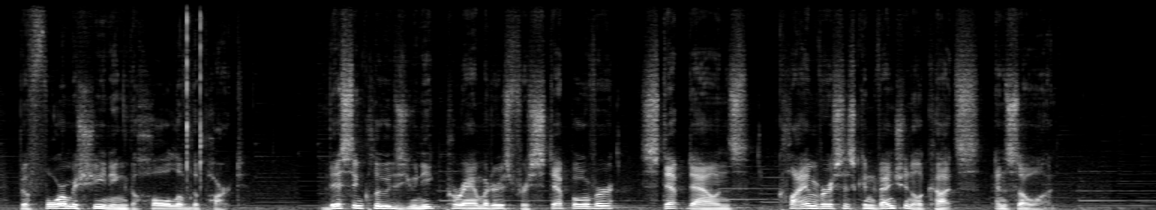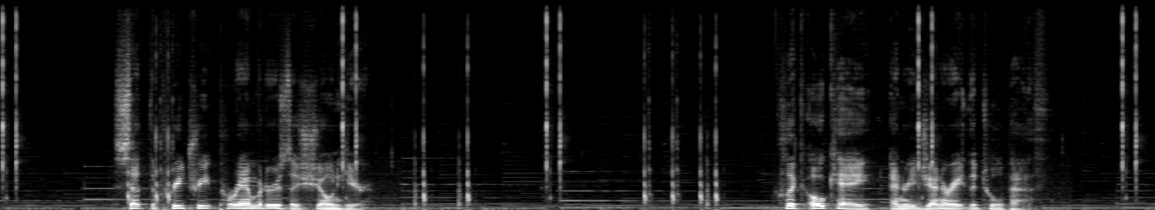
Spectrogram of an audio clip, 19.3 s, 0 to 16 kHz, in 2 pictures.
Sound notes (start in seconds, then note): 13.2 keyboard clicks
